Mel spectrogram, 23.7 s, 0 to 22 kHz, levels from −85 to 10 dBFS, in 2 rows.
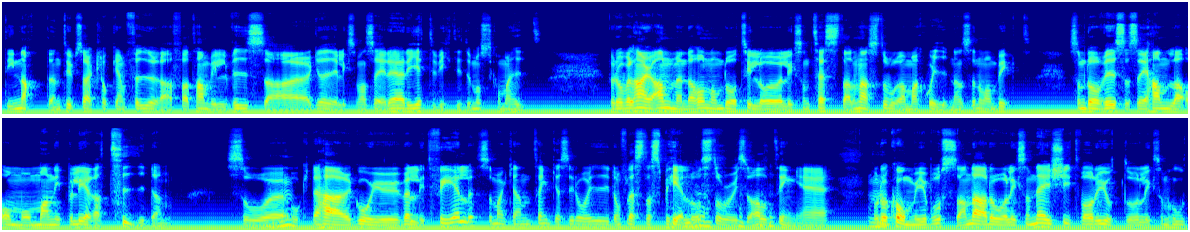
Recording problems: electrical hum; faint; throughout; 50 Hz, 20 dB below the speech

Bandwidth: 14.5 kHz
